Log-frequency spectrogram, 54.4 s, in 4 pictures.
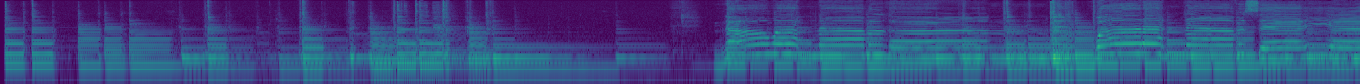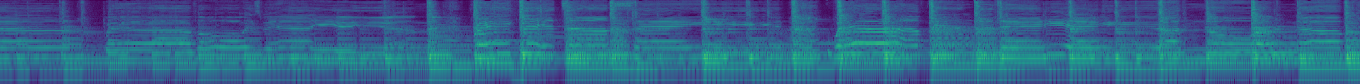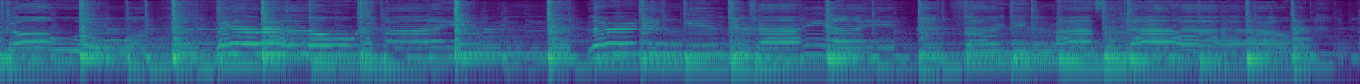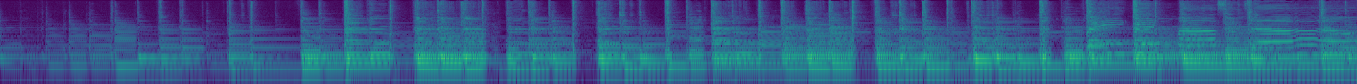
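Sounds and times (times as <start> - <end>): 
guitar: 0.0 - 54.3.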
